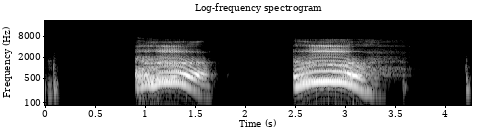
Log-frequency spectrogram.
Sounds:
Throat clearing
